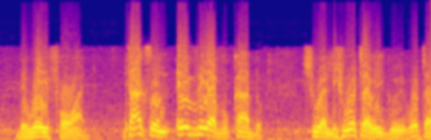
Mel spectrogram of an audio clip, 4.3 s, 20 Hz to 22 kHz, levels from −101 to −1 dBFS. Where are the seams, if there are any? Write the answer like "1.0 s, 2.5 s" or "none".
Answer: 1.3 s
